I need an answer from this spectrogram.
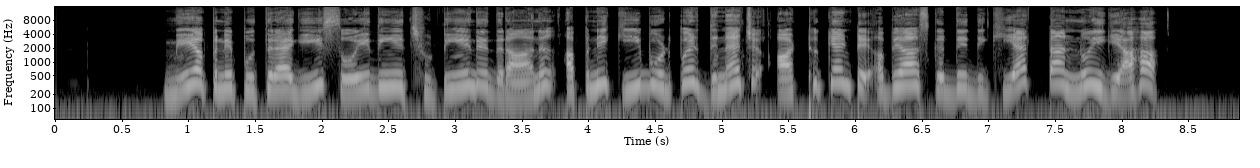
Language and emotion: Dogri, happy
